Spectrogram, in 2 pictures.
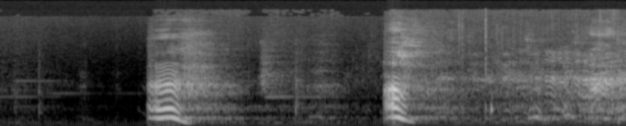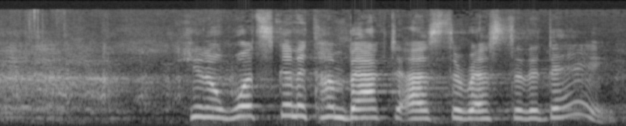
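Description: A middle-aged woman speaks with animation through a microphone in a reverberant room.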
